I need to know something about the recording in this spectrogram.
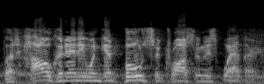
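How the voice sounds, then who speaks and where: An actor playing a jovial, domineering middle-aged Hessian colonel in a radio drama, hearty, condescending and commanding. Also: male voice, on the high side, sing-song, brisk, sharp tone, exaggerated voice. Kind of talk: old-time radio drama acting. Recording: noisy vintage radio drama recording.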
